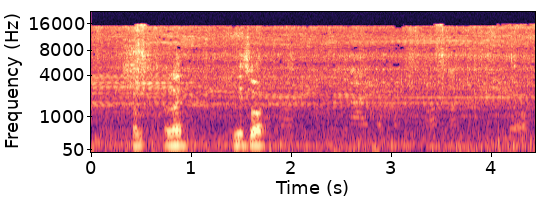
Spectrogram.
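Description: Electric hair clipper buzzing steadily, with a few short spoken words in the first two seconds.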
